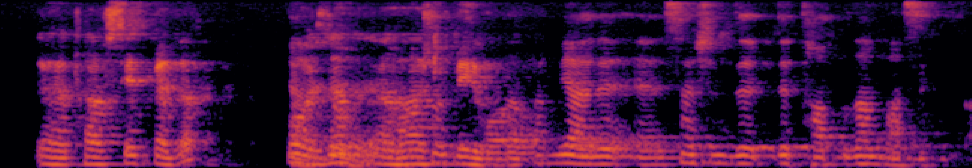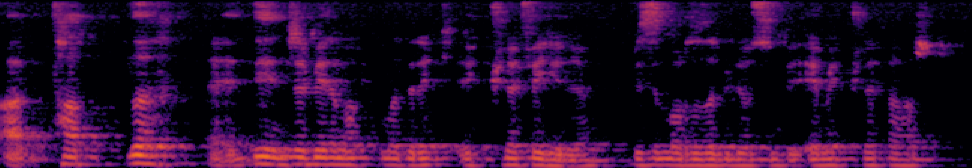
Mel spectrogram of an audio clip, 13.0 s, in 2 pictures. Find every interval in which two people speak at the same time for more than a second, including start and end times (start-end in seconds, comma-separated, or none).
1.9-3.6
